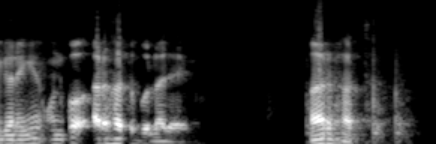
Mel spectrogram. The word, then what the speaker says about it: अरहत: अरहत, not arhat, अरहत, ठीक। मैं देख रहा हूँ कि बहुत सारे टीचर्स, है ना, अरहट अरहट बोलने लगे, उनको उनको पता ही नहीं है इनकी प्रोनाउंसिएशन।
